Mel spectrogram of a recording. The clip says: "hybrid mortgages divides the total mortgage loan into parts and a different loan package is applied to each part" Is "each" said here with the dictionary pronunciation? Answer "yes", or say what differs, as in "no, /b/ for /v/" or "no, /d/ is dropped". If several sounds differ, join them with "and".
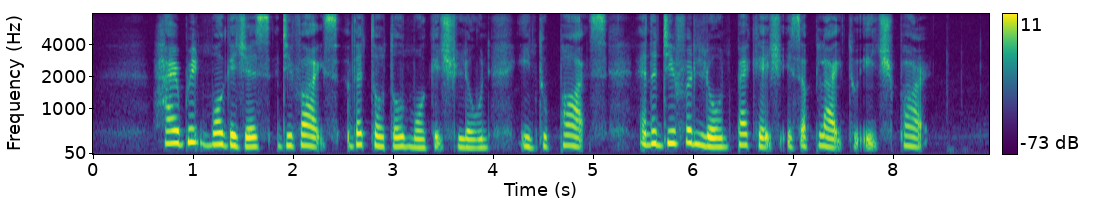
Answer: yes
